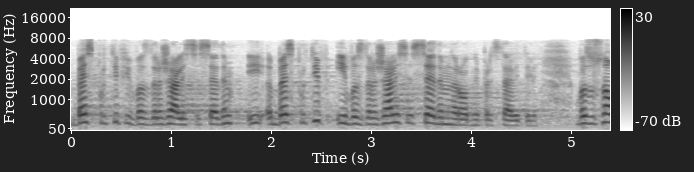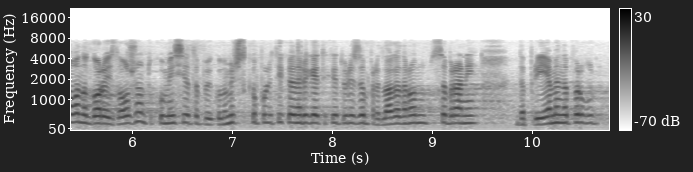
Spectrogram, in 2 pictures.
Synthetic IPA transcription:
bɛspɾot̪ifivəzd̪ɾʒalisɛɛd̪ɛmbɛspɾot̪ifivɐzd̪ɾɐʒalisɛsɛd̪ɛmnɐɾɔd̪nipɾɛt̪st̪avit̪ɛli | vəzosnɔvənɐɡɔɾɛizlˠɔʒɛnot̪o̥komisijət̪əpoikonomit͡ʃɛ̥skəpolit̪ikəɛnɛɾɡɛt̪i̥kiit̪ʊɾizəmpɾɛd̪lˠaɡənɐɾɔd̪not̪o̥sɐbɾaniɛ | d̪ɐpɾiɛmɛnɐpɤɾvo

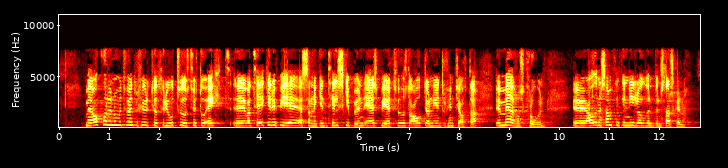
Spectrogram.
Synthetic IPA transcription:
mɛðaːwkʰɔɾðɪnuːmɛɾt̪ʰvʏːhʏnd̪ɾɔfjʏːɾʏt̪ʰiɔθɾjuwt̪ʰv̥ʏːðɔst̪fʏht̪uɔejht̪ɛvat̪ʰɛːcɪnʏhpiɛɛsːamniɲcɪnt̪ʰɪlsciːpʏnɛɛspɛɛɾt̪ʰvʏːðʏʏst̪ɔʔaːwt̪jawniːjʏnd̪ɾɔfɪm̥t̪ʰjɔawht̪a | ʏmːɛːðaɾɦawspʰɾoːwʏn | awðɛnːɪsamfɪht̪ɪniːlœɣvœnt̪ʏnst̪aɾ̥skɾejna

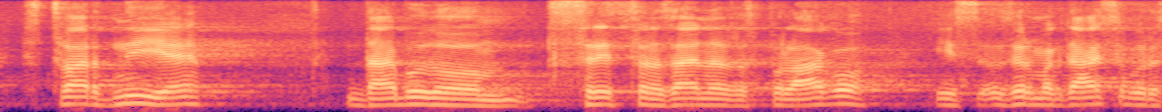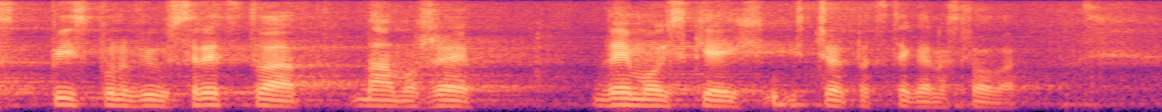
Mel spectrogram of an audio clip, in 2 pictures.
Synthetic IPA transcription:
st̪ʋaɾd̪nijɛ | ɡd̪ajboːd̪ɔsɾeːt̪st̪ʋanazajnaɾaspɔlaːɡɔinsɔziɾɔmaɡd̪ajsɛboɾaspispɔnɔʋiwsɾeːt̪st̪ʋamaːmɔʒɛ | ʋeːmɔiskjejixist͡ʃəɾpat̪st̪eːɡanaslɔːʋa̰

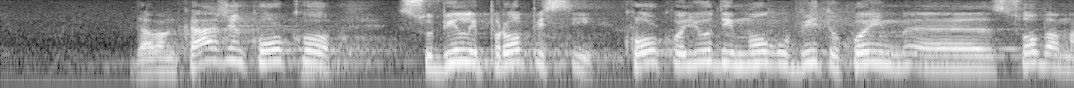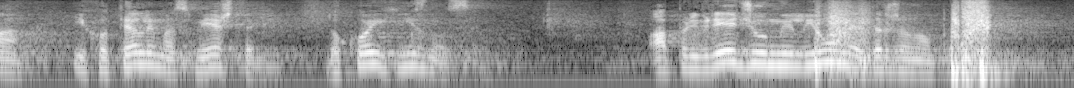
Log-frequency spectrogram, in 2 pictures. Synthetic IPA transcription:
d̪aʋamkaːʒe̞mko̞lˠko̞subiːlipɾo̞pisiko̞lko̞ʎuːd̪imo̞ɡubit̪iuko̞jimso̞bamaixo̞t̪e̞limasmje̞ʃt̪enḭ | d̪o̞ko̞jixizno̰se | apɾiʋɾjed͡ʑujumiliuːned̪r̩ʒaʋnompɾo̰

